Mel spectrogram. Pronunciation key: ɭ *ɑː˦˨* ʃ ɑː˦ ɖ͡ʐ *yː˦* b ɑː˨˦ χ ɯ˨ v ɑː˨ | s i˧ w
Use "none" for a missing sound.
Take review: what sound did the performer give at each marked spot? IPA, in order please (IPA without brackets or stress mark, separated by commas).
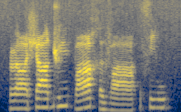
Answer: ɑː˧, yː˦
